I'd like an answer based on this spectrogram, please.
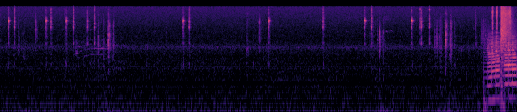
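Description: Computer mouse and keyboard clicks, sparse and irregular, over a low steady hum. Near the end, music playback starts.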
